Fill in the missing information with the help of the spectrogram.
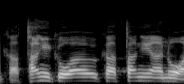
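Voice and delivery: a mild, choked mourning cry; choking lament. Retold or imitated. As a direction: wail it as if nearly choking. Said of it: "I howled, nearly choking".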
